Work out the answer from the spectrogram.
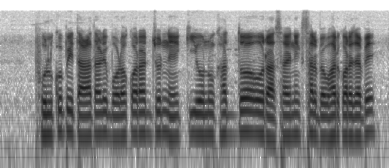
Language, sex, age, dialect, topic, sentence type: Bengali, male, 18-24, Western, agriculture, question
